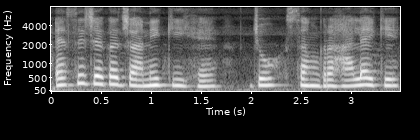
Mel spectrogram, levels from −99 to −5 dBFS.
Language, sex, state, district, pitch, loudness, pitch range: Hindi, female, Chhattisgarh, Raipur, 225 Hz, -16 LUFS, 215-235 Hz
